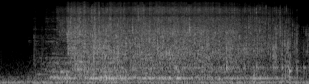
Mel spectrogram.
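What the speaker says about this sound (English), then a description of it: "Taking a toilet flush there." A toilet flush in the game Hogwarts Legacy rushes in loud and close, a steady roaring surge of water lasting several seconds with no talking over it.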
